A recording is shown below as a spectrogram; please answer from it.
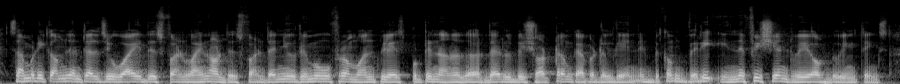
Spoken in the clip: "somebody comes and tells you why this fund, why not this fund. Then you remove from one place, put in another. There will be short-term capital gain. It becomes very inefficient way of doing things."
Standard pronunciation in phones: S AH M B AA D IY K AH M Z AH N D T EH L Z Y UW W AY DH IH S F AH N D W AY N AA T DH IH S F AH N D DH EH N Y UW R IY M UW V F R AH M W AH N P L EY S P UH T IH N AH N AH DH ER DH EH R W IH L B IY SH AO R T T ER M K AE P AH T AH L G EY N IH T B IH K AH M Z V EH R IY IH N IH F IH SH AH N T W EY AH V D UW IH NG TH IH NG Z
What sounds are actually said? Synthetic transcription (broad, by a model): S AH M B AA D IY K AH M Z AH N D T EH L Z Y UW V AY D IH S F AH N D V AY N AA T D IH S F AH N D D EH N Y UW R IY M UW V F R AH M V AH N P L EY S P UH T IH N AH N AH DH ER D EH R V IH L B IY SH AO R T T ER M K AE P AH T AH L G EY N IH T B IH K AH M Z V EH R IY IH N IH F IH SH AH N T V EY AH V D UW IH NG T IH NG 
